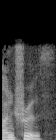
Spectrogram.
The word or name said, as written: untruth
